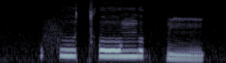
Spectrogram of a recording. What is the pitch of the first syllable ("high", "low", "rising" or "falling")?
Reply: high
